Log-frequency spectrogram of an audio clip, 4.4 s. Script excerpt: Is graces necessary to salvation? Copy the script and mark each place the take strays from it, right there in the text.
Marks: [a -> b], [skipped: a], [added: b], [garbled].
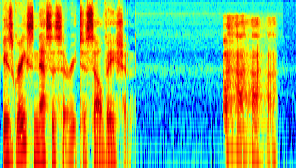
Is [graces -> grace] necessary to salvation?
